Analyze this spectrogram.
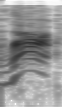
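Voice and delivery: short high mock-angry "rah"; sudden outburst. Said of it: "then you can just go".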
